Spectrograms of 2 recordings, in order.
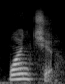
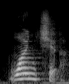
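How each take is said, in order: The two takes are said the same way.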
